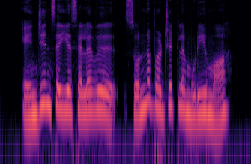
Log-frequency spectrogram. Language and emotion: Tamil, sad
